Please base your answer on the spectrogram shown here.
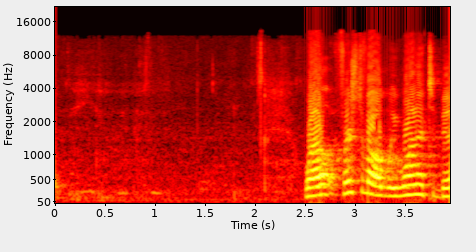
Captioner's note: pause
